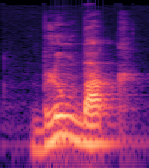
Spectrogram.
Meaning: flower tub (a usually concrete quadrilateral tub used to hold flowers for decorative purposes)
- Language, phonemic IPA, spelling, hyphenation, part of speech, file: Dutch, /ˈblum.bɑk/, bloembak, bloem‧bak, noun, Nl-bloembak.ogg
